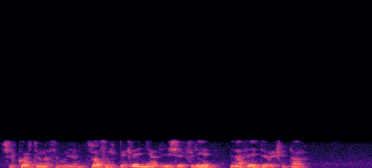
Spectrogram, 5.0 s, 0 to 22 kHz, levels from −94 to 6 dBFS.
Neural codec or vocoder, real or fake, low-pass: none; real; 3.6 kHz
